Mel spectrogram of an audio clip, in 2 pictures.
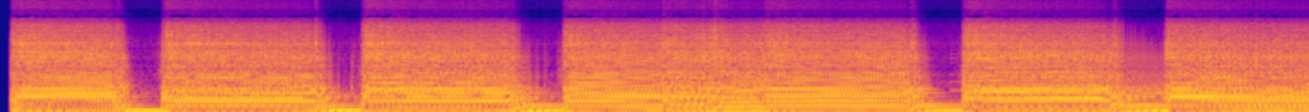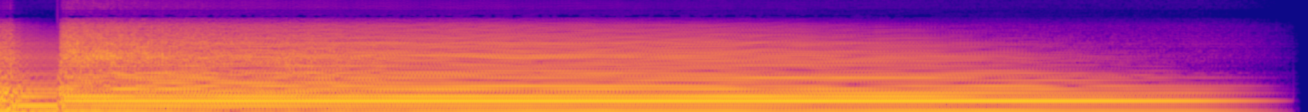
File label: Solo Marshallish Hot, Guitar Effects Pedals; Pro Co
